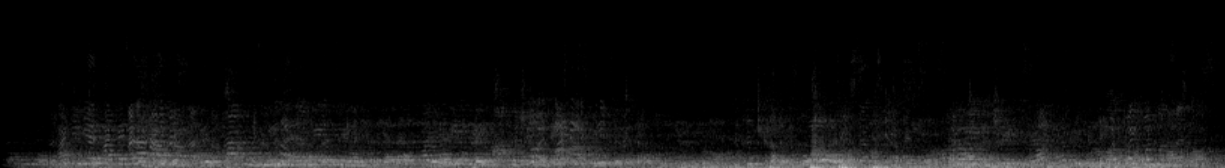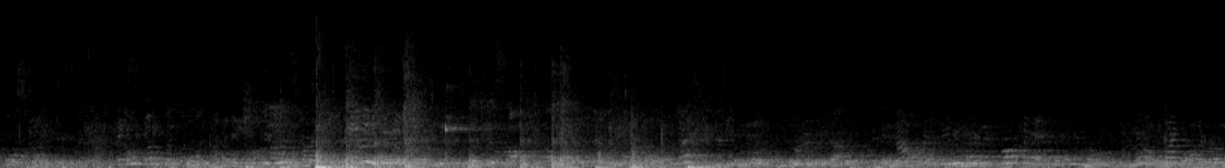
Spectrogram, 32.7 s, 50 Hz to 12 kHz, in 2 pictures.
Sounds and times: voices 0.5 - 32.6

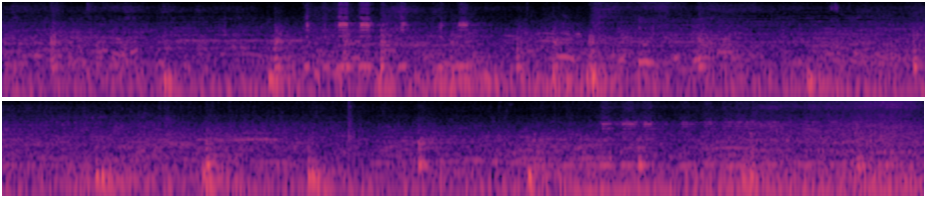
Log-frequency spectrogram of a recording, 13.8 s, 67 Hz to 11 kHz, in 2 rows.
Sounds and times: people talking 0.0 - 13.8
drums 0.0 - 13.8
vehicles 0.0 - 13.8
trumpets 2.0 - 3.8
trumpets 11.0 - 13.8

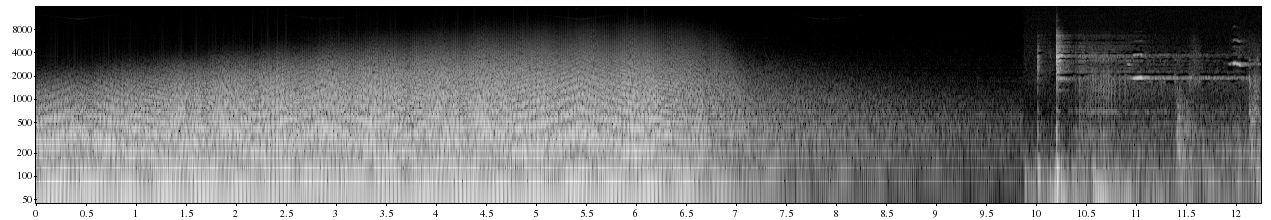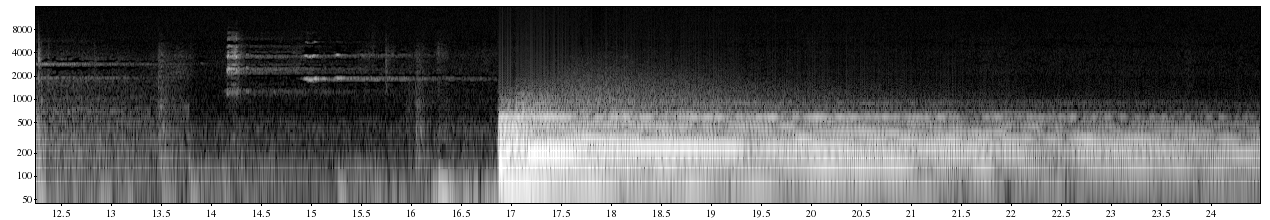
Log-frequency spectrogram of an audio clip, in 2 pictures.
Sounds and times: piano 0.0 - 9.4
synth 0.0 - 9.5
piano 10.9 - 24.4
synth 16.8 - 24.4

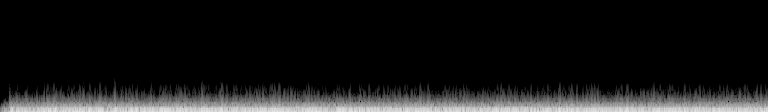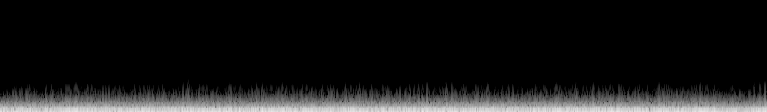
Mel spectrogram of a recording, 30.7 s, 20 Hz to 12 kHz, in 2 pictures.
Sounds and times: Very low rumbling Bass 0.0 - 30.7

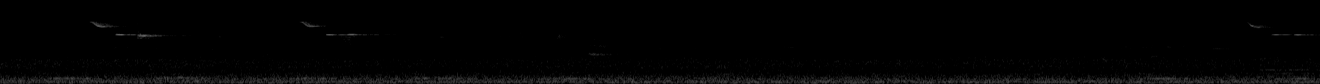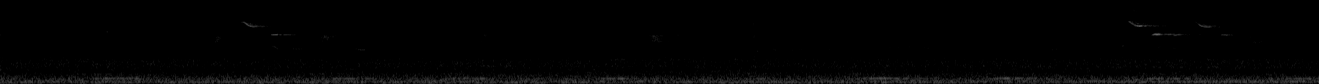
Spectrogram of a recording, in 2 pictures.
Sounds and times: early city birds 0.0 - 26.3

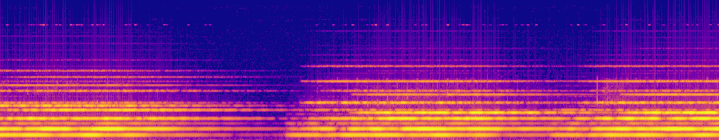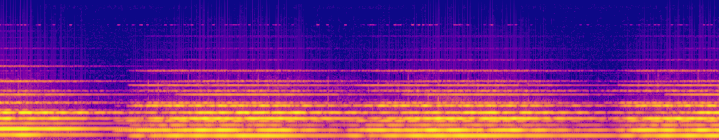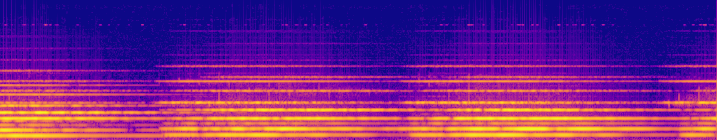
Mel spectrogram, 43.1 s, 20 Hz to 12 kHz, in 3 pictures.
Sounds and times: synthesizer 0.0 - 43.1

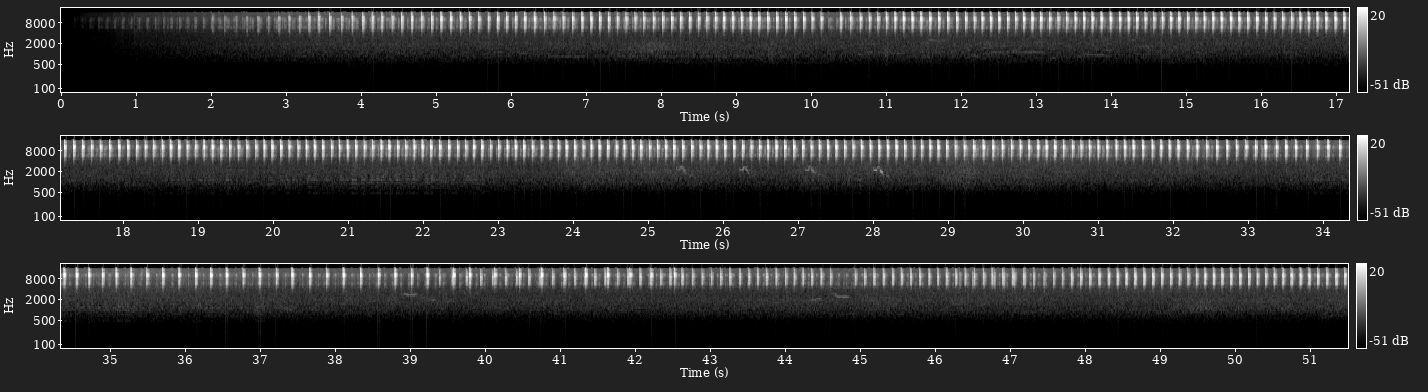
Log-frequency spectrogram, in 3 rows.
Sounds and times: native cicadas 0.2 - 51.5

